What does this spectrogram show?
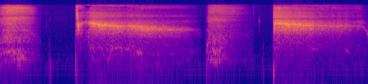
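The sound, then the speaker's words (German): A voice imitates a grandmother's wheezing breaths as she climbs stairs, sounding like a whistling kettle, with several loud, raspy breaths carrying a high whistling tone and short pauses between them. “Mein Vater sagt dann immer, Oma, hör auf mit diesem Teekessel pfeifen.”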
